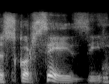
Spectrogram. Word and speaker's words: Scorsese: This week, as we cover our fifth recommendation film of Recommendation Month, 1990s Goodfellas by Martin Scorsese, I think is how you pronounce his last name. – That's it exactly. – It's either Scorchese or Scorsese, but This is like a one-hit wonder, right?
